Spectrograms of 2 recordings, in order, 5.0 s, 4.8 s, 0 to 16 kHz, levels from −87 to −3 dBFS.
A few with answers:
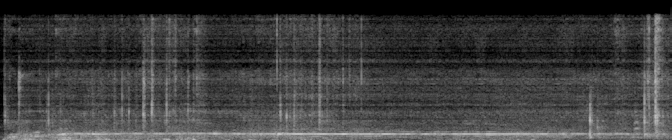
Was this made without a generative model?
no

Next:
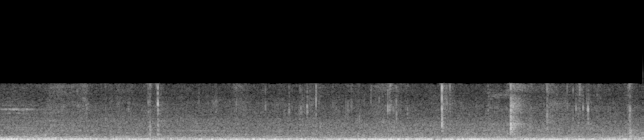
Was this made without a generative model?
yes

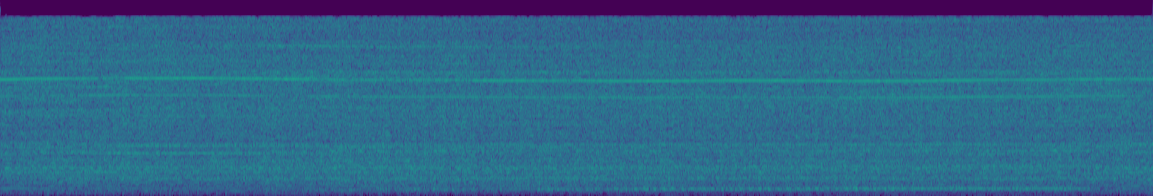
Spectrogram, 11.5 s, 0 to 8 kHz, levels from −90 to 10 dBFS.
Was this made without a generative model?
yes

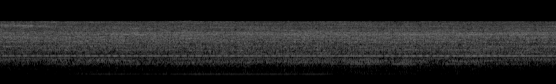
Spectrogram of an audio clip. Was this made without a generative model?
yes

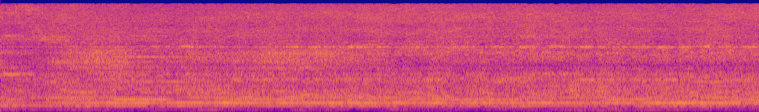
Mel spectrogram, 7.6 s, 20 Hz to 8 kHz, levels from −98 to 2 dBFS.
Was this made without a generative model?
no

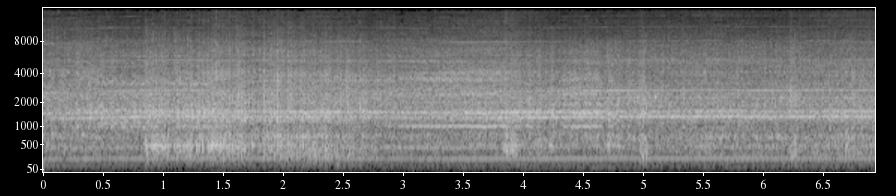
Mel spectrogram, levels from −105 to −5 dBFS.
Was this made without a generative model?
yes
